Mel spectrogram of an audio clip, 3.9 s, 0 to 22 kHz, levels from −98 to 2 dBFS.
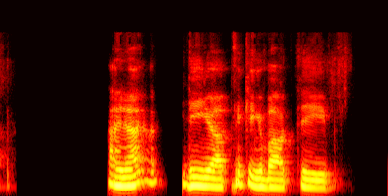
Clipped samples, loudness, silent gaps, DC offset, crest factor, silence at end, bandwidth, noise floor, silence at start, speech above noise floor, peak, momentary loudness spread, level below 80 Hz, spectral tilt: under 0.1%; -19 LUFS; 1.68-1.83 s; under 0.1%; 16 dB; 0.6 s; 7.4 kHz; under -90 dBFS; 1.1 s; over 71 dB; -4 dBFS; 13 LU; -66 dBFS; -8.5 dB/octave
